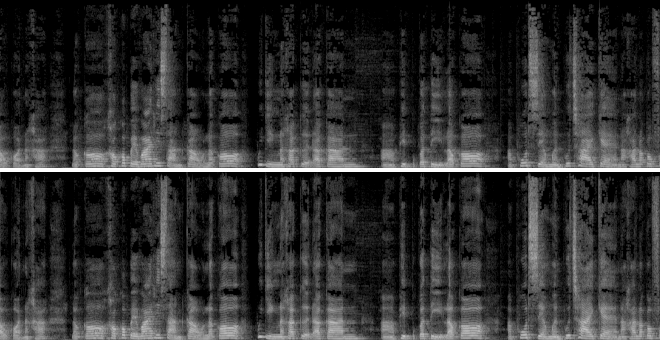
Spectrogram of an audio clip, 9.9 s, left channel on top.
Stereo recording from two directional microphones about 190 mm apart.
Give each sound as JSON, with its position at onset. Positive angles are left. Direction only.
{"t": 0.0, "sound": "speech", "side_deg": -25}
{"t": 1.1, "sound": "speech", "side_deg": -10}
{"t": 2.5, "sound": "speech", "side_deg": -25}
